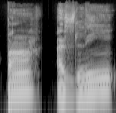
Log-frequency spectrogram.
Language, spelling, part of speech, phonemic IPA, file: Navajo, bą́ą́h azlį́į́ʼ, verb, /pɑ̃́ːh ʔɑ̀zlĩ́ːʔ/, Nv-bą́ą́h azlį́į́ʼ.ogg
- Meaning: third-person singular perfective of bą́ą́h ílį́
